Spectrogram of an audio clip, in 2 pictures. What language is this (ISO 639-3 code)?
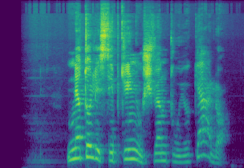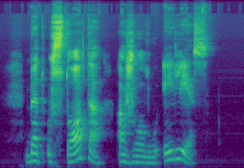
lit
